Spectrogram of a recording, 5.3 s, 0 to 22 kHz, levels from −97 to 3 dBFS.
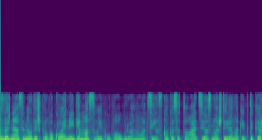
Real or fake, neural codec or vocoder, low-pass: fake; codec, 24 kHz, 3 kbps, HILCodec; 7.2 kHz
